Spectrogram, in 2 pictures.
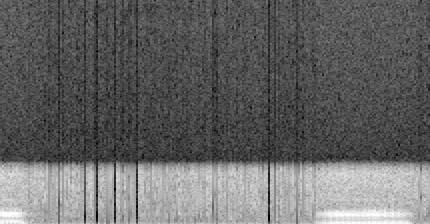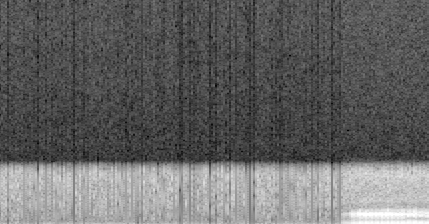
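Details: Dog asleep after a long day at doggie daycare: regular rumbling snores on each in-breath, about every four to five seconds, against a steady room hiss; snoring.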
